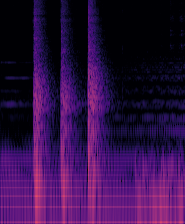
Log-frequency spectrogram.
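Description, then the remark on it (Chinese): Three solid knocks on a door, evenly spaced and thudding with a low, hollow body, followed by a faint rumbling murmur in the background. “我隐约听到有人敲门，”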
